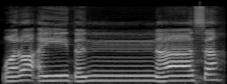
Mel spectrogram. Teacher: تو تا کے اوپر زبر تھی تو تا کے ساتھ نون کو ملا دیا، اور شد والے حرف کو ہمیشہ میں نے آپ کو بتایا تھا کہ مضبوطی اور قوت سے پڑھتے ہیں، اس پر زور ڈالتے ہوئے پڑھیں گے وَرَأَيْتَ النَّاسَ۔ نون زبر الف نا، الف مدہ ہے، ایک الف کے برابر اس کو لمبا کریں گے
